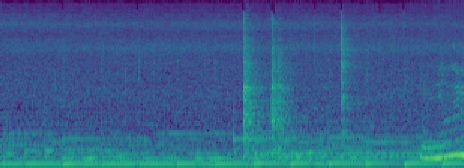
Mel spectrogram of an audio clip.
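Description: Sun-dried vadiyalu fry in hot oil with a steady sizzle as they go into a raw jackfruit curry, with occasional metallic scrapes and clinks of a spoon against the pan.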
